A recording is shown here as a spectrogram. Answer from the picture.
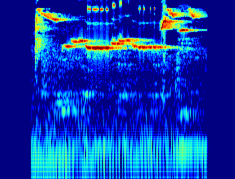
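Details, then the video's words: Sunda robin singing a long, high, wavering whistle that breaks into a sharper upslurred flourish, over a low steady hum. "Suara Tledekan Gunung Gacor"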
